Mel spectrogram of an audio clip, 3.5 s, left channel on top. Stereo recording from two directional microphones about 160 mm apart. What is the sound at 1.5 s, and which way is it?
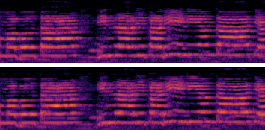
Child singing, 15° left (ahead or behind).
